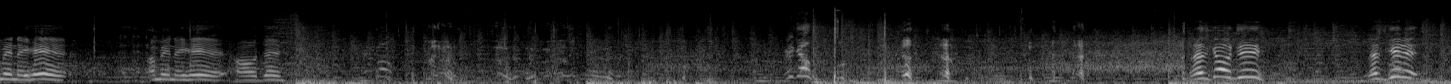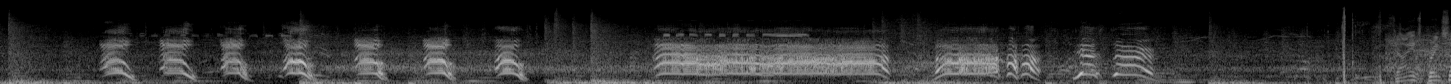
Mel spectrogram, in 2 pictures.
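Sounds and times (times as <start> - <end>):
music: 0.0 - 29.0.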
